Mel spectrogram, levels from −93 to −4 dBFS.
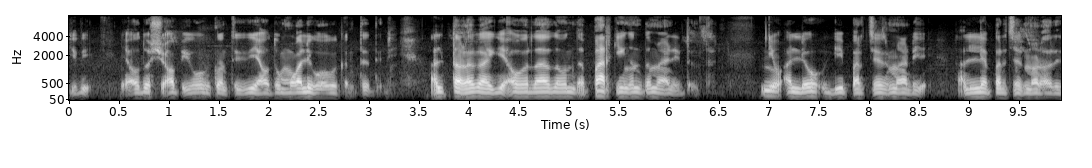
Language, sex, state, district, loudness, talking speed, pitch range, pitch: Kannada, male, Karnataka, Belgaum, -22 LUFS, 145 wpm, 105-115 Hz, 115 Hz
